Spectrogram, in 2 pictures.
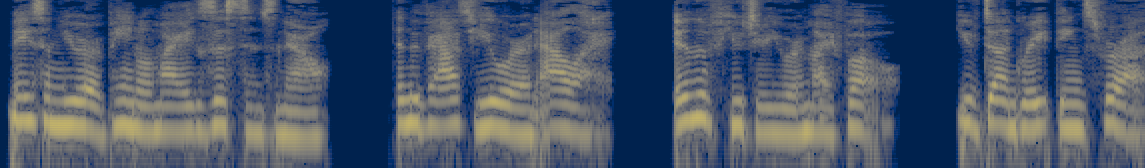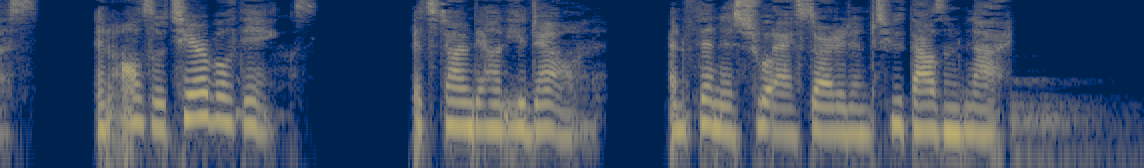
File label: Mumble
